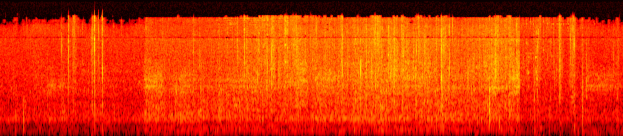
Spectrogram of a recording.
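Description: Mountain bike tyres crunching and crackling over a stony dirt track as riders roll past, with scattered sharp clicks of stones and gravel. It is louder for several seconds in the middle and drops off abruptly about ten seconds in.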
